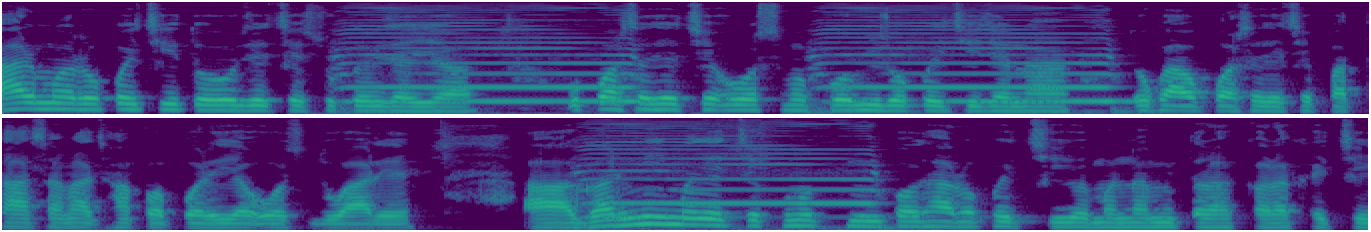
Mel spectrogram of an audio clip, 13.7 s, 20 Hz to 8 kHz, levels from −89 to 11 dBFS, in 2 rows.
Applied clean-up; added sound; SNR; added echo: classical method log-MMSE.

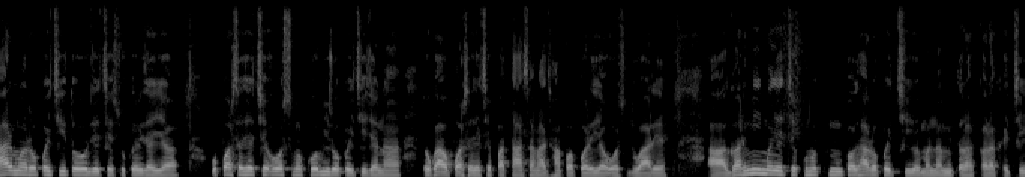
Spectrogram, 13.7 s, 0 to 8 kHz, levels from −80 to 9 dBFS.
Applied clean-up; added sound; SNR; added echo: none; none; none; none.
